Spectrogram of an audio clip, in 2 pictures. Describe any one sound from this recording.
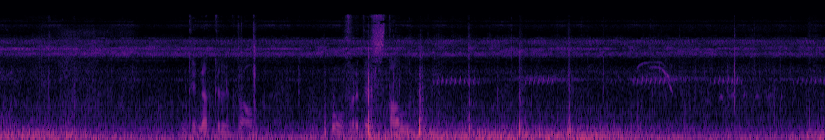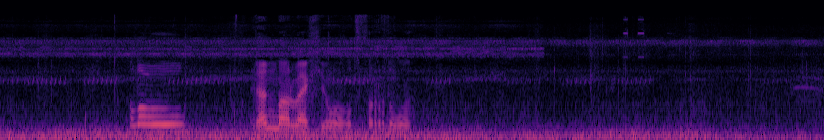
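A torch flame crackles and roars softly.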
